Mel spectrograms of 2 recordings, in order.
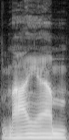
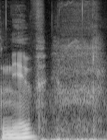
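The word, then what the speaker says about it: Niamh: Parsons um that's it's looks like Niam Parsons but I think it's pronounced NIV and um she's a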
